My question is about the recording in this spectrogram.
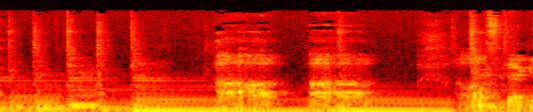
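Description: Nylon-string classical guitar played by hand: quick picked strokes in the first second, then low bass notes and chords left ringing.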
